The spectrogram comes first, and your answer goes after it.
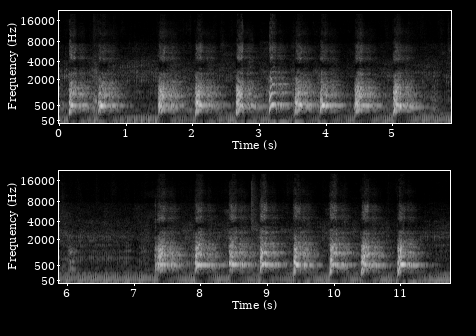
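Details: Leo the German Shepherd keeps barking at the gate, alerting to animals passing outside; loud, resonant barks in rapid rhythmic bursts, a brief pause around the middle, then another sustained volley.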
